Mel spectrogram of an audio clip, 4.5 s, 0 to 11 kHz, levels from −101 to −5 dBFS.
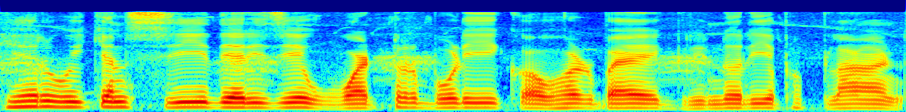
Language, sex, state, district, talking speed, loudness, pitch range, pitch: English, male, Odisha, Malkangiri, 200 wpm, -18 LUFS, 125-145 Hz, 130 Hz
